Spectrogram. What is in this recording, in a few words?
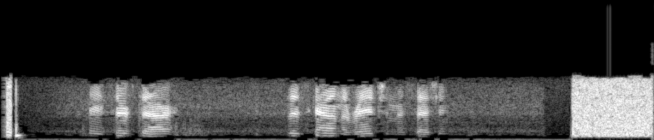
Family Radio Service (FRS)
